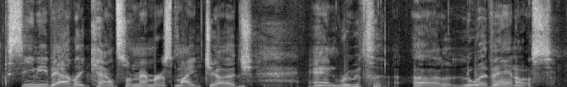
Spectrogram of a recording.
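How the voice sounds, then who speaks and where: A man giving formal ceremony remarks as master of ceremonies, speaking in measured, courteous tones at a lectern microphone. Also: high voice, steady tone, creaky.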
